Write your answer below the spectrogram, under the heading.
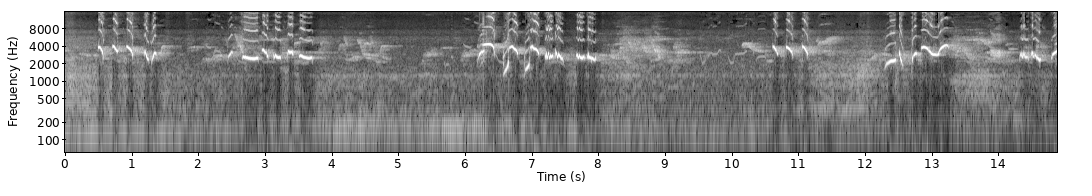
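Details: Oriental magpie-robin singing aggressively, provoked to challenge a rival: bursts of loud, clear whistled notes with sweeping slurs and rapid chattering phrases, repeated in clusters every few seconds, with quieter background hum between bursts.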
